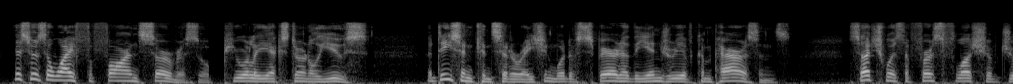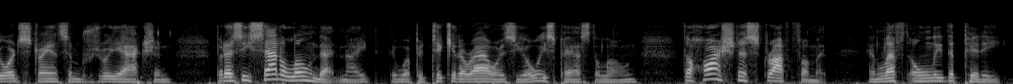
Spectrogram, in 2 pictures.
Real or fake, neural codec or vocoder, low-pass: real; none; 7.2 kHz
